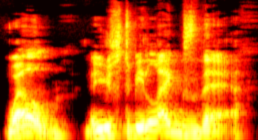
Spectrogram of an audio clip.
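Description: Tabletop role: male player as deadpan trapped soul in orb form, musing, middle-pitched. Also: measured pace, husky. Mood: wry. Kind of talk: tabletop role-play acting.

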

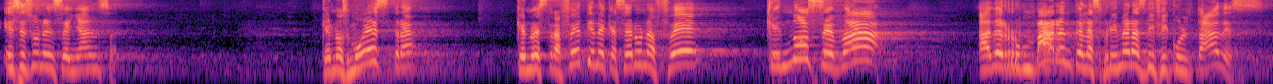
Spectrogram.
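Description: A man's voice: extremely high pitch, expressive, slow, pauses often, bright, forceful tone, in a large hall. A man preaching a sermon, passionately acting out the dialogue of his stories. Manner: impassioned, acts out biblical dialogue.

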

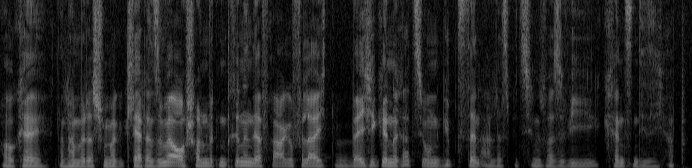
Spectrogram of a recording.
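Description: Man, 30s, podcast host, relaxed chatty questions, dry close sound. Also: mid-range voice, fast, no room sound. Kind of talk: podcast interview.

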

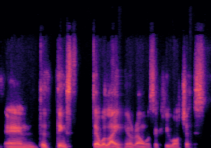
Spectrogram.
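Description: A man answering podcast questions in a relaxed, halting way. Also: sits low, dry recording. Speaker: podcast guest, watch collector. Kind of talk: casual interview answers.

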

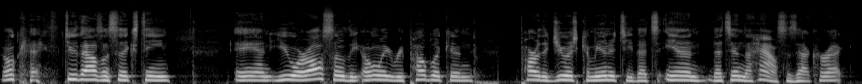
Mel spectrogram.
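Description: A man hosting a talk show, speaking earnestly and pausing with fillers and restarts. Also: sits high, fairly even intonation, warm tone, smooth, no echo. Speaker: host.

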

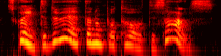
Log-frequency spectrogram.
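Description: A woman's voice: on the high side, very animated, a little mellow, pitched above the performer's own voice. A woman voicing an anxious, flustered peasant mother who talks in a fretful, pleading way.

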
